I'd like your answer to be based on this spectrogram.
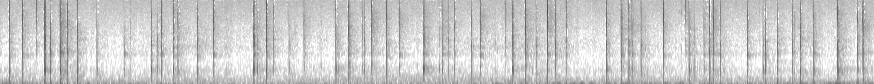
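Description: Long nails rapidly tap and scratch a small gold-and-pink printed cardboard box of peel-off face masks, held in both hands and hollow with its contents inside. Crisp, dry clicks with no ring land in quick, uneven bursts over a soft scratching rustle and a faint hollow low thud from the box.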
